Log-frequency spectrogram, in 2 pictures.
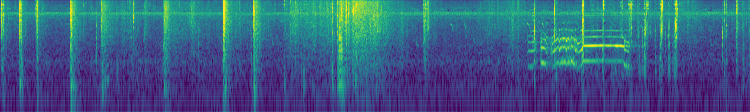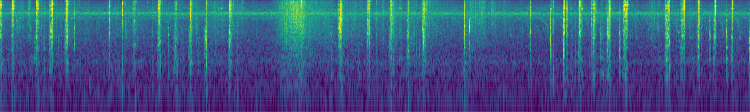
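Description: Irregular sharp knocks of chopping, often several a second, with a rooster crowing once about eleven seconds in. Two brief rushing swishes come near the start and again past the middle, over a steady high-pitched whine.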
